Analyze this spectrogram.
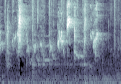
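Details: Pet budgerigars chirping while eating indoors: scratchy, squawky chirps at high pitch in short bursts around half a second, one second and one and a half seconds, with faint clicks between.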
